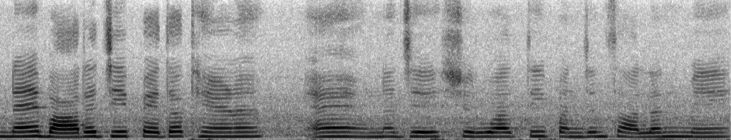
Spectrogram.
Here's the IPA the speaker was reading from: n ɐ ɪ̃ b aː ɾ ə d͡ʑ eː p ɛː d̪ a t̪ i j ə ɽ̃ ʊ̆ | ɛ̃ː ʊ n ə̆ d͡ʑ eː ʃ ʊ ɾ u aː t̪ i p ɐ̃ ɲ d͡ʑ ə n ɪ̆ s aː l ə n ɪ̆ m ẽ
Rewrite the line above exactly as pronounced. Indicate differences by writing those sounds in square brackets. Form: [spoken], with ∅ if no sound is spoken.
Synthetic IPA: n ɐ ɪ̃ b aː ɾ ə d͡ʑ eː p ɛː d̪ a [t̪ʰ] i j ə ɽ̃ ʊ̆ | ɛ̃ː ʊ n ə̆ d͡ʑ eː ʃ ʊ ɾ u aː t̪ i p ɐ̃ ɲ d͡ʑ ə n ɪ̆ s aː l ə n ɪ̆ m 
